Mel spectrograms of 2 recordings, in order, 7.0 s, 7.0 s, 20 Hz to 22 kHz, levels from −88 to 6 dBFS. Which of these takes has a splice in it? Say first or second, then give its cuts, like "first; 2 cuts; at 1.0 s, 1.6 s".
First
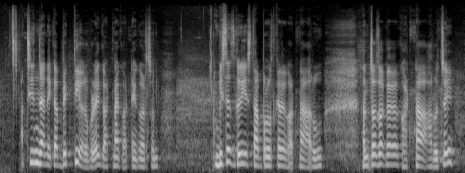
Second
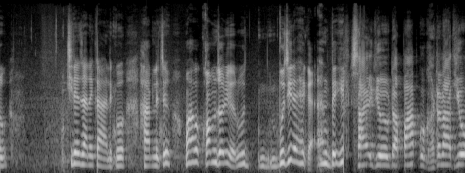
second; 1 cut; at 5.2 s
